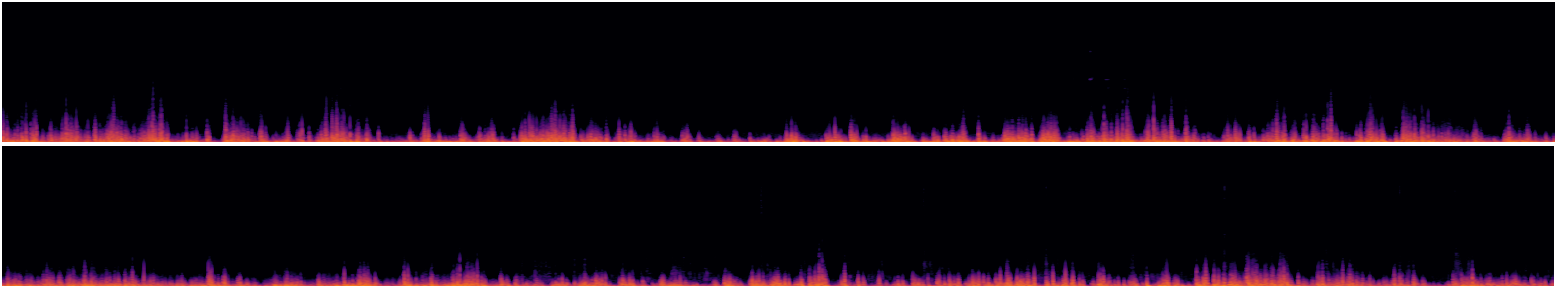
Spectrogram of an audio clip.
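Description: Wind buffeting the microphone: a gusty low rumble that rises and falls unevenly throughout.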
